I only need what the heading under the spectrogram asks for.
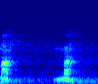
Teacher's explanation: Mas se você adicionar, pegar o B e adicionar uma passagem de ar pelo nariz, você vai ter um ma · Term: bilabial nasal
